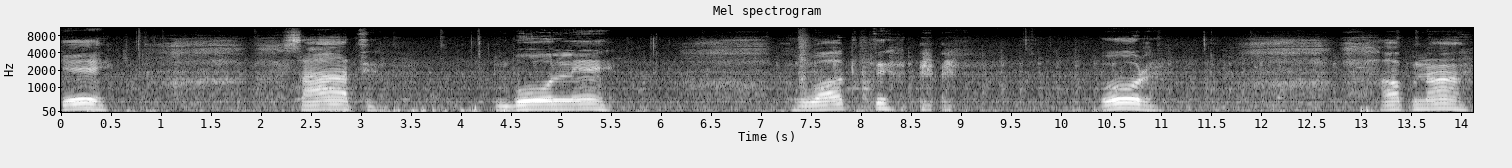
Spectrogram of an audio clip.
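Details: Stuttering (stammering) in a 16-year-old boy in 9th class who describes his own stammering problem and works on techniques to overcome it; speaking very slowly, word by word, with long pauses between words.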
